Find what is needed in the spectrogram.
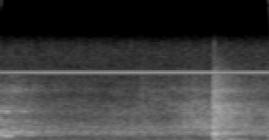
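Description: A single sharp thud about one and a half seconds in, over a steady background hiss: a grappler's body striking the padded mat during ground grappling.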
